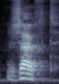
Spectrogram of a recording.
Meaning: inflection of zuigen: 1. second/third-person singular present indicative 2. plural imperative
- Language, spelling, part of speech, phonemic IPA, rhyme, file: Dutch, zuigt, verb, /zœy̯xt/, -œy̯xt, Nl-zuigt.ogg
